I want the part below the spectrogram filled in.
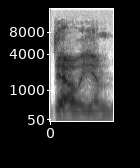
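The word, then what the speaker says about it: Bdelliom: modern aesthetic and quality it's pronounced dellium even though there is a b in the front it is b d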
